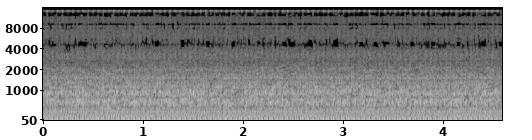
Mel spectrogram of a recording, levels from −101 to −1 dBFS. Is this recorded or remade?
recorded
